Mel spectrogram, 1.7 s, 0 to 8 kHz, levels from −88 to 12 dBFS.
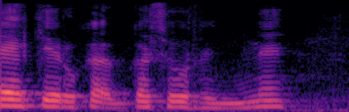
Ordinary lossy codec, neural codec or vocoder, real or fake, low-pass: none; none; real; 7.2 kHz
